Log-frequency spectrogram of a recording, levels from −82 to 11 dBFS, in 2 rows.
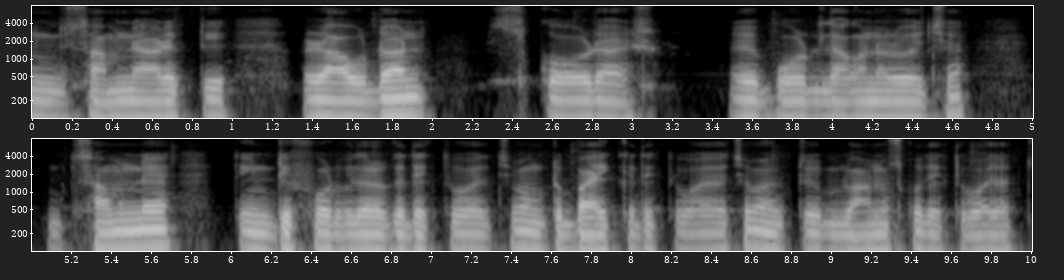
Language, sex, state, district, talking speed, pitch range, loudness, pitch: Bengali, male, West Bengal, Jhargram, 185 wpm, 95-110 Hz, -20 LUFS, 100 Hz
